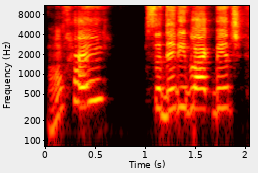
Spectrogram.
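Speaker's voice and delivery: high, loud sneer; contemptuous look. Retold or imitated. Seatmate dismissing him, high loud sneer. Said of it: "She looks at me like".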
